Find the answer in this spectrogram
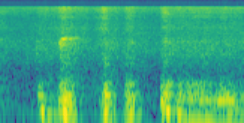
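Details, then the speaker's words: Female pet dog in very deep sleep in a quiet room, snoring really loud: low, rumbling snorts repeating with each breath; snoring. "I find it so cute I don't know if you can hear it I hope you can hear it she's snoring really loud all right let's keep going"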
